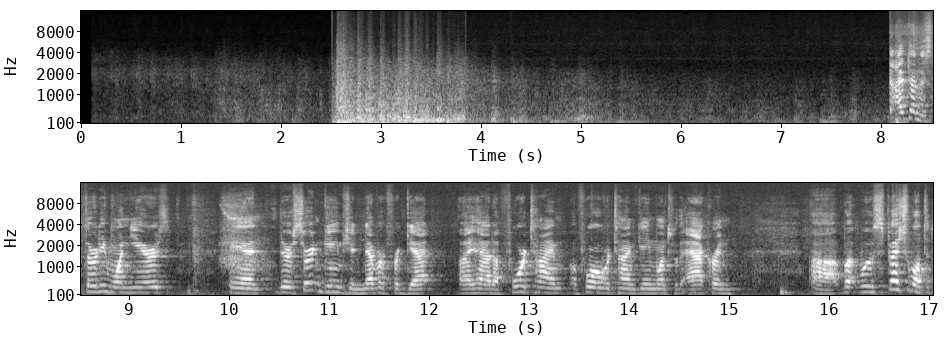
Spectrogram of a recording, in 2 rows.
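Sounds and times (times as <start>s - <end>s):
heavy boom: 1.4s - 5.5s, 7.7s - 10.9s.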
